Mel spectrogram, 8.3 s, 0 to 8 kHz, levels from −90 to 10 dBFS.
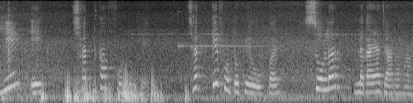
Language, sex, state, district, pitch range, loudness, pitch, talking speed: Hindi, female, Madhya Pradesh, Dhar, 190-315 Hz, -19 LUFS, 220 Hz, 110 wpm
